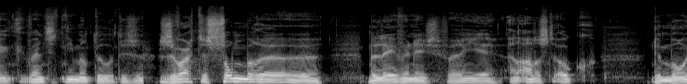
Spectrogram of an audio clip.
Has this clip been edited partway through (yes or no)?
yes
